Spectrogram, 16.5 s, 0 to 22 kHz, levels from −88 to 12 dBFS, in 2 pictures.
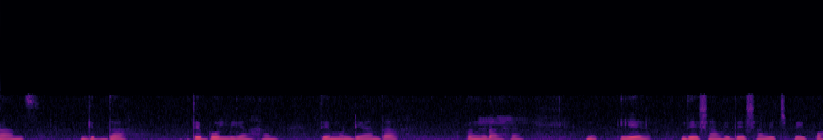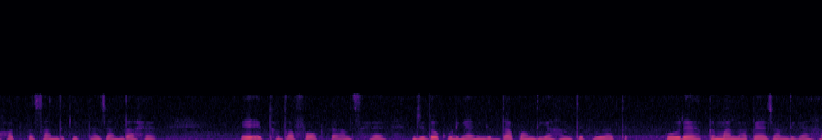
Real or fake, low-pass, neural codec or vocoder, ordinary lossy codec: real; 7.2 kHz; none; none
